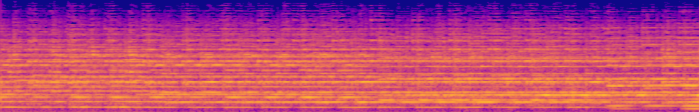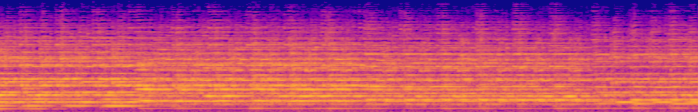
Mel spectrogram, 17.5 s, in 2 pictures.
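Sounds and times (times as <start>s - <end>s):
cello: 0.0s - 17.4s
four violins: 0.0s - 17.4s
string ensemble with basso continuo: 0.0s - 17.4s.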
